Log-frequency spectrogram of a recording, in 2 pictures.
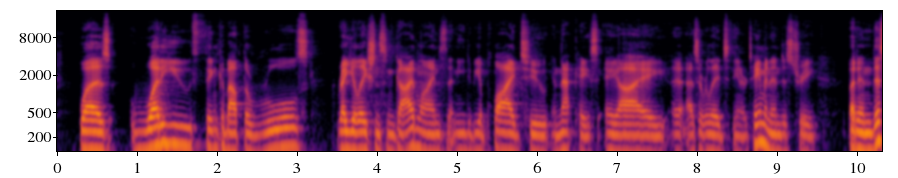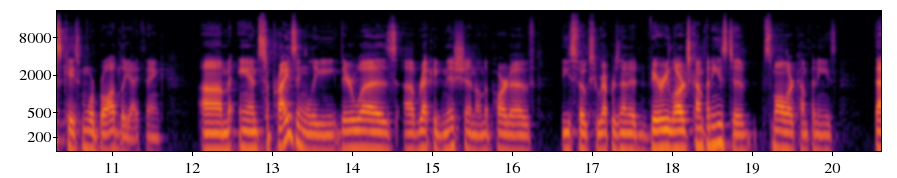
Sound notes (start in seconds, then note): none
